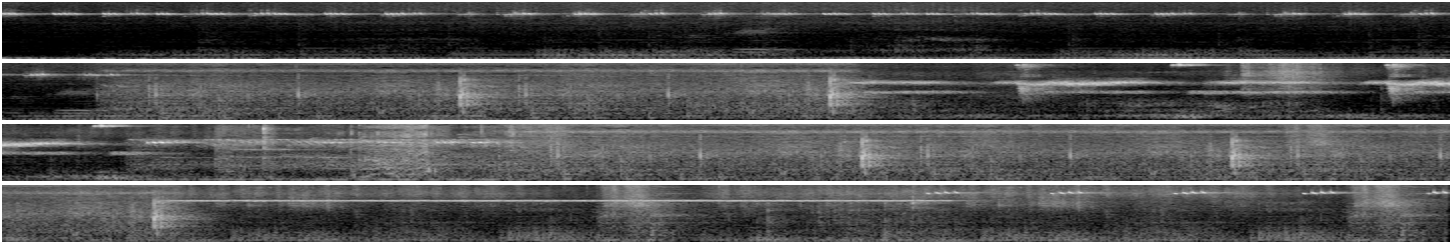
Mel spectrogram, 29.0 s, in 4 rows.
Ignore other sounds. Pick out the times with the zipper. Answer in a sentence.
The zipper can be heard from 15.6 to 17.2 s.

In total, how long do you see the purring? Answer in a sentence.
You can hear the purring for 29 seconds altogether.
